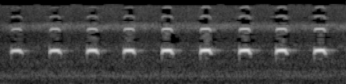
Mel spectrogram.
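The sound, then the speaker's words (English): A male northern saw-whet owl gives its advertisement call: a steady series of nine clear, whistled toots, evenly spaced about twice a second, loud against a quiet background. “The advertisement call of a male saw-whet owl.”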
